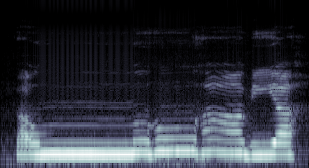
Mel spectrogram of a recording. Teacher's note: میم مشدد کا ادھر بھی غنہ کریں گے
